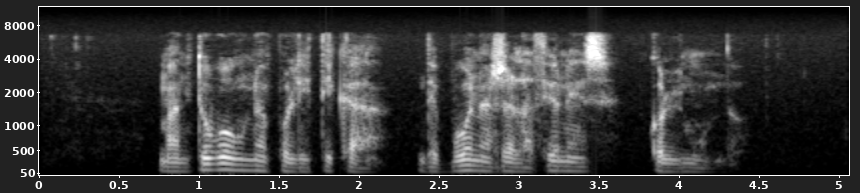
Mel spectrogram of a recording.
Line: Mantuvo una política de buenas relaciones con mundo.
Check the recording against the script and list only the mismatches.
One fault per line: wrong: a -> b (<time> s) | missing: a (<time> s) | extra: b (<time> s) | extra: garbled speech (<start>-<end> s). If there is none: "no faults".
no faults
